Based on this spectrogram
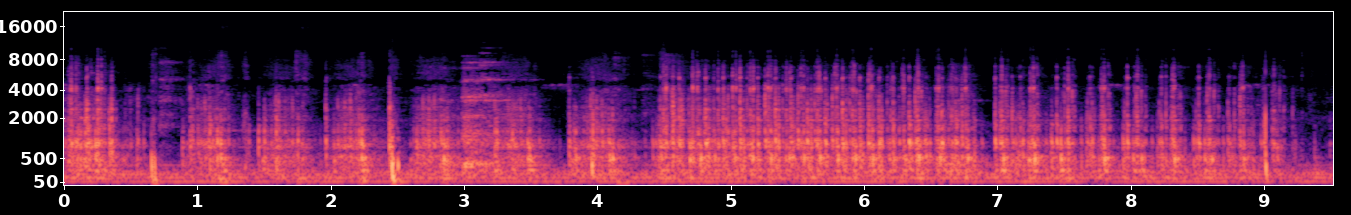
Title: Dodge Dart RALLYE engine knocking sound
